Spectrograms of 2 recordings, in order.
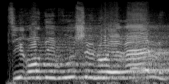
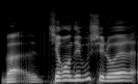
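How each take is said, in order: First: Loud and much higher shout. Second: Said in the usual way. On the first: Shown as a demonstration. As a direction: bellow it so they hear. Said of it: "t'as pas entendu. Attends". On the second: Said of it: "t'as pas entendu".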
